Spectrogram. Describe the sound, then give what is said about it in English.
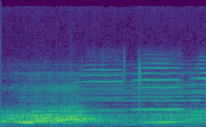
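A car engine rumbles loudly, then revs into a steady, rising whine as the car is driven off fast, with no voices present. “he climbed in his car and drove off fast.”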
